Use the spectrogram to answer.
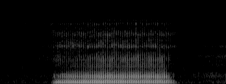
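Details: Female St. Bernard dog snoring while sleeping on a couch: one deep, low, rattling snore lasting just over a second.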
